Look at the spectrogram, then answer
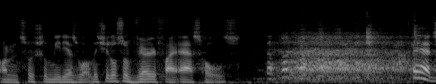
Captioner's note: laughter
